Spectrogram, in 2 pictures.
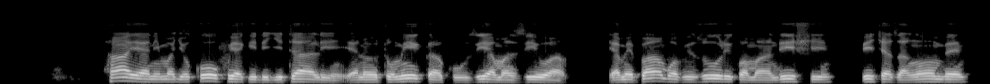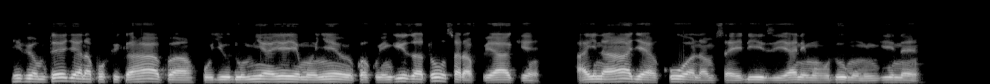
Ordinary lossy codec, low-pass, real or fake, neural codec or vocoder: Opus, 32 kbps; 7.2 kHz; real; none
